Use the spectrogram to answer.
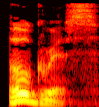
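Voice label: "ogress", British English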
